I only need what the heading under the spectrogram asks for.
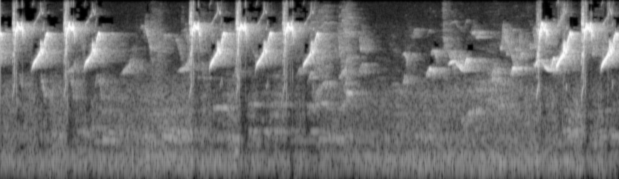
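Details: Cinereous tit (gelatik batu) singing steadily for songbird training: crisp high double notes in quick series of four or five, a softer twittering lull, then another brisk run.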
